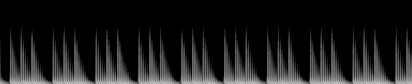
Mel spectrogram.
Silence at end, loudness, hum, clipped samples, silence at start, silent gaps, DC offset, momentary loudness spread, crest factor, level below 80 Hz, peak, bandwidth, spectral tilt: 0 s; -25 LUFS; none; under 0.1%; 0 s; none; under 0.1%; 1 LU; 14 dB; -24 dBFS; -8 dBFS; 4.8 kHz; -10 dB/octave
